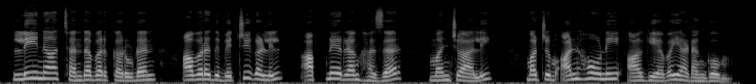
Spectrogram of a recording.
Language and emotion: Tamil, neutral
